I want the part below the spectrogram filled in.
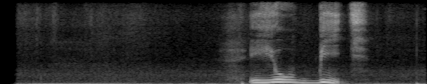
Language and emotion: Russian, angry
